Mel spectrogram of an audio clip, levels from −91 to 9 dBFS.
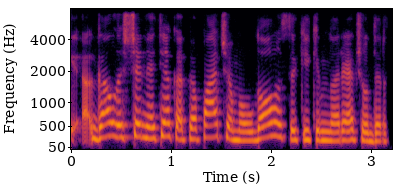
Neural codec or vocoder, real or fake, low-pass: none; real; 7.2 kHz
